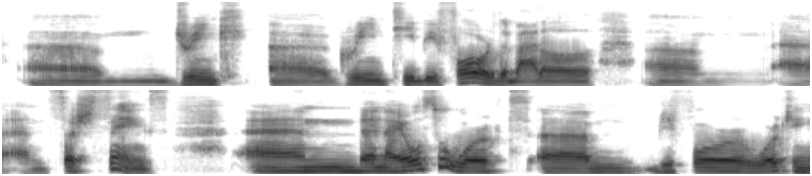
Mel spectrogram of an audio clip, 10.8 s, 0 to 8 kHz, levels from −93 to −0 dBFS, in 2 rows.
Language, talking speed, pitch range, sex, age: English, 110 wpm, 100-135 Hz, male, 30-49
